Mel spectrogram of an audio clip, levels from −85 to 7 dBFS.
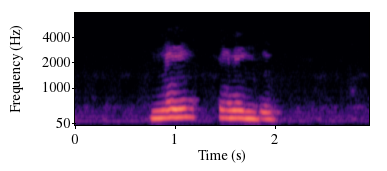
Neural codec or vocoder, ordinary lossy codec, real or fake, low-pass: codec, 16 kHz, 2 kbps, FreqCodec, larger model; MP3, 24 kbps; fake; 7.2 kHz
